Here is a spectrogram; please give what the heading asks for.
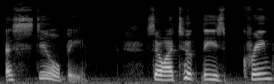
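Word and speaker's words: astilbe: where they pronounce it for you and it's pronounced a stilby so i took these cream color to steel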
